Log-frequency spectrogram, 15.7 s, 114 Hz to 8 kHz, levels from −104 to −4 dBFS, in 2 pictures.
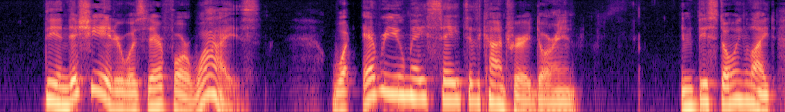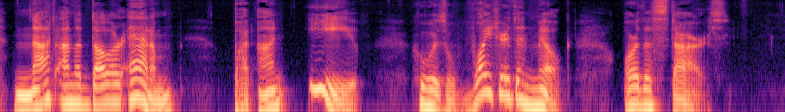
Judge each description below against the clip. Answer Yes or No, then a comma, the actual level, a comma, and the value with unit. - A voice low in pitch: No, medium, 145 Hz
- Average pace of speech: No, slow, 120 wpm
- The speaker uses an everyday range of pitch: No, wide, 7.7 semitones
